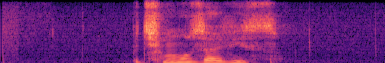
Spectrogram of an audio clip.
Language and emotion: Russian, neutral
